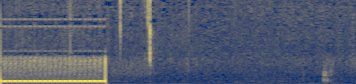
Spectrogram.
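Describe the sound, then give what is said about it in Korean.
A steady telephone dial tone hums for about half a second, then cuts off abruptly, followed by a few faint clicks and brief beeps as a call is placed. “자, 한번 걸어볼게요.”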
